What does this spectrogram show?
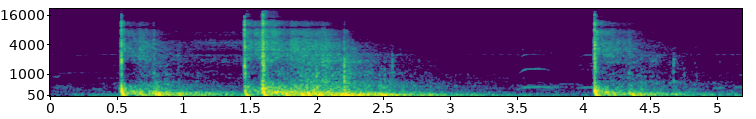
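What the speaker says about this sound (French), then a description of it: "On tire à hauteur d'homme, mais on ne vise pas quelqu'un en particulier." Volleys of muskets fired by troops at a 1793 battle reenactment of the assault on Arlon, Belgium: three loud booming reports with long rumbling echoes, the first two close together, the last a few seconds later.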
